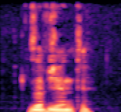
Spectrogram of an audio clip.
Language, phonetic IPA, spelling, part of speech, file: Polish, [zaˈvʲʑɛ̃ntɨ], zawzięty, adjective, LL-Q809 (pol)-zawzięty.wav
